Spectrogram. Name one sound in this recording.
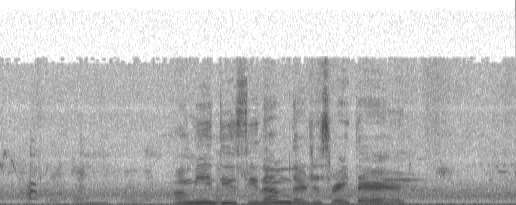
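Geese honk nearby.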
